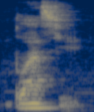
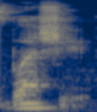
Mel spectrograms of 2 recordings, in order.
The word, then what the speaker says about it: bless you: The correct option is B, bless you, which can also be pronounced as bless you. Whenever you have an S sound before the iota sound, you can also pronounce it as sh.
